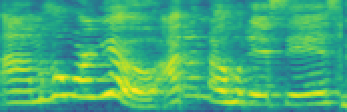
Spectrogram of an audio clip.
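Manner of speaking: high, loud mock confusion; put-on 'who is this?' indignation; baffled brush-off. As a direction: act out not knowing who's texting. Acted reply to unknown texter.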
